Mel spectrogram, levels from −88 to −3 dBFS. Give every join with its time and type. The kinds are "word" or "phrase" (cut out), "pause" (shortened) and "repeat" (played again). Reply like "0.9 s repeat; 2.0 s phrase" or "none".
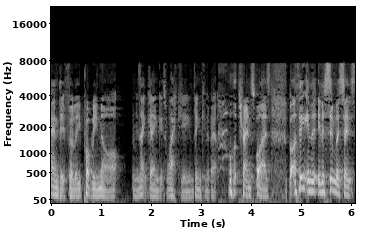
1.5 s pause; 2.9 s word; 3.3 s phrase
